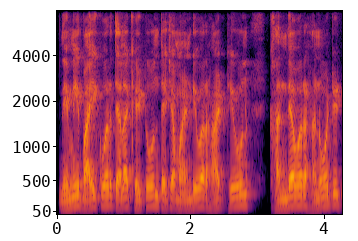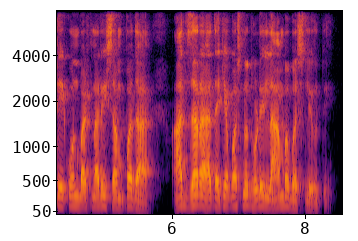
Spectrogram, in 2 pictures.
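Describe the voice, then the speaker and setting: Male storyteller reading a novel. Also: medium pitch. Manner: measured, expressive narration.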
